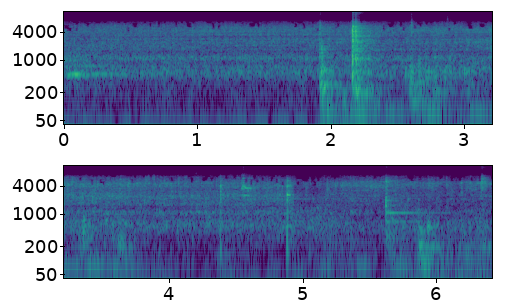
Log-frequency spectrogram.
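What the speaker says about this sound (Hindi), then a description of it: "अब ये वेजिटेबल डाल रही हूँ इसमें" Vegetables drop into frying masala in a pan with a sudden clatter, then a steady sizzle of oil and scraping stirs with occasional knocks against the pan.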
